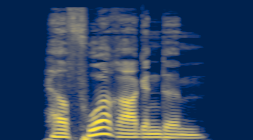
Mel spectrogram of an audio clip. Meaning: strong dative masculine/neuter singular of hervorragend
- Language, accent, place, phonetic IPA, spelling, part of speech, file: German, Germany, Berlin, [hɛɐ̯ˈfoːɐ̯ˌʁaːɡn̩dəm], hervorragendem, adjective, De-hervorragendem.ogg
